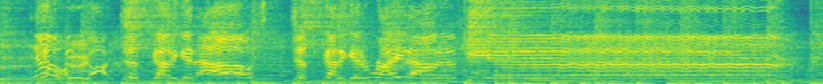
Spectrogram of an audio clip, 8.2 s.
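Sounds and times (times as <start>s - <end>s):
characters singing: 0.0s - 8.1s.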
